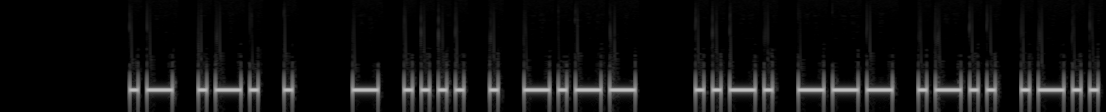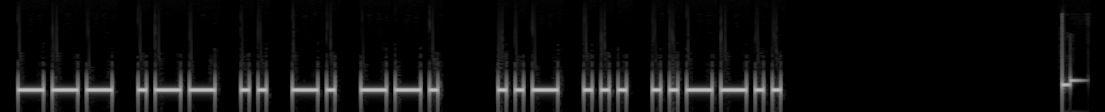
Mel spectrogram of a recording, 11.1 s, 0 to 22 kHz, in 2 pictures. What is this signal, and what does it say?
Morse code, heard as a keyed tone, about 28 wpm, 700 Hz. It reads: ARE THEY FOLLOWING US?
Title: Sentences from Top 700 Words 28wpm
